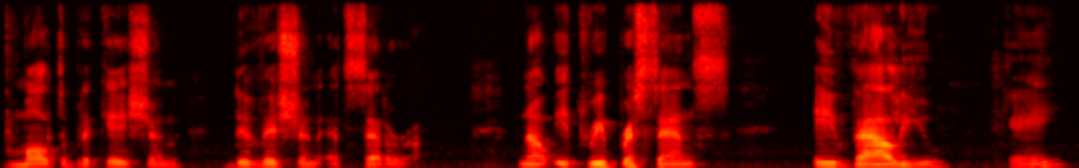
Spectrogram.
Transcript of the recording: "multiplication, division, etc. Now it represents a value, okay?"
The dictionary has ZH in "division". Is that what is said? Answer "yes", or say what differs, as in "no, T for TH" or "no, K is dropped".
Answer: no, SH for ZH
